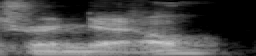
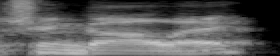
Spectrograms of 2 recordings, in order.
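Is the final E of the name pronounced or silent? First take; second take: silent; pronounced. First: The final E is silent, not pronounced. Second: The final E is pronounced as a syllable. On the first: The speaker calls it wrong. "I would have said Tringale if I didn't know" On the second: The speaker calls it right. "You you pronounce the E"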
